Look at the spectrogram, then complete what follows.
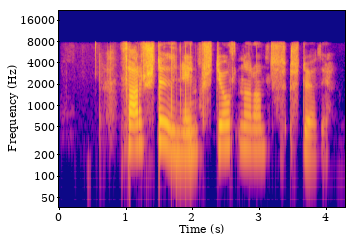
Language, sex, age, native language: Icelandic, female, 18-19, Icelandic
